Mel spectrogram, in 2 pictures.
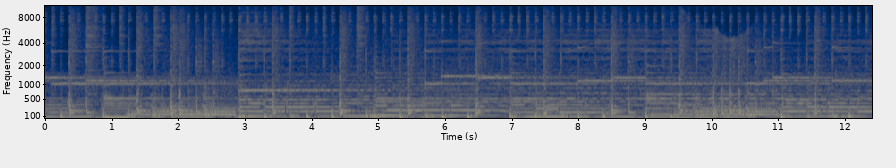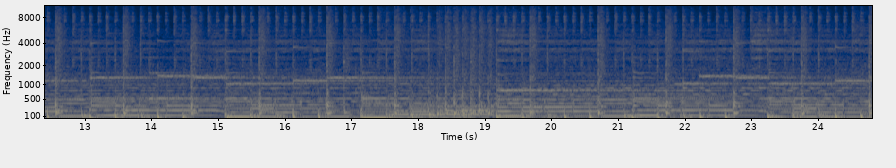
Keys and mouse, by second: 4.9-7.0 middle drag, 11.1 click, 11.7-12.5 drag, 13.2-16.5 drag, 18.2-19.0 drag, 22.4 click, 24.3-24.8 right drag.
